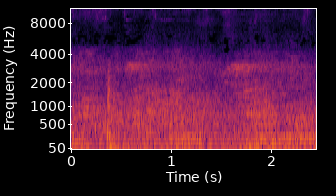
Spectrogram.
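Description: Crowd of many people talking at once, a steady din of overlapping voices, with one sharp knock about half a second in.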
